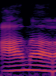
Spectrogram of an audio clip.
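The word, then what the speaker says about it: ענה: 자세 한번 찾아봤는데 요 단어가 않아 라고 발음 해요 4 있드시 이 기본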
